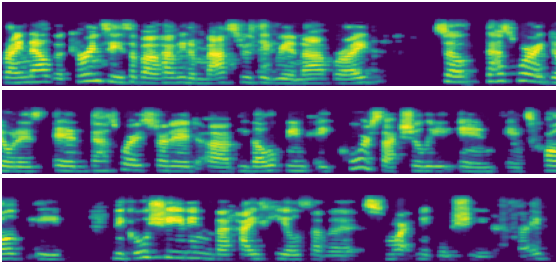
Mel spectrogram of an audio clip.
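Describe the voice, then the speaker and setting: A woman's voice: a little high, moderate pace, sharp tone, dull audio. A woman with a Spanish accent, raised on the US-Mexico border, answering interview questions about negotiation in an earnest way and often repeating words as she thinks. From US-Mexico border region. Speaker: guest, negotiation coach.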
